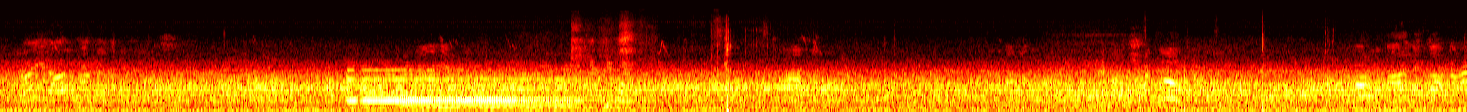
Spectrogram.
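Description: Outdoor football pitch ambience: steady open-air noise with faint distant shouts from the players. A held, steady multi-tone sound, horn-like, comes in about three and a half seconds in and lasts about two seconds, and a single sharp knock sounds about halfway through.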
